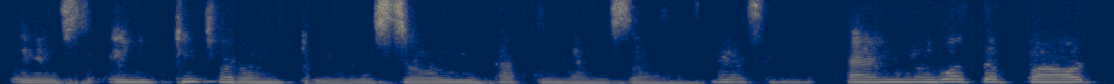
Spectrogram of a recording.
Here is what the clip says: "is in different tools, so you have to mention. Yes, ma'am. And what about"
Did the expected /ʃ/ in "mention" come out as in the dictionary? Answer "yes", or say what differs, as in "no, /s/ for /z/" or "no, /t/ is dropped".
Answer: no, /s/ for /ʃ/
